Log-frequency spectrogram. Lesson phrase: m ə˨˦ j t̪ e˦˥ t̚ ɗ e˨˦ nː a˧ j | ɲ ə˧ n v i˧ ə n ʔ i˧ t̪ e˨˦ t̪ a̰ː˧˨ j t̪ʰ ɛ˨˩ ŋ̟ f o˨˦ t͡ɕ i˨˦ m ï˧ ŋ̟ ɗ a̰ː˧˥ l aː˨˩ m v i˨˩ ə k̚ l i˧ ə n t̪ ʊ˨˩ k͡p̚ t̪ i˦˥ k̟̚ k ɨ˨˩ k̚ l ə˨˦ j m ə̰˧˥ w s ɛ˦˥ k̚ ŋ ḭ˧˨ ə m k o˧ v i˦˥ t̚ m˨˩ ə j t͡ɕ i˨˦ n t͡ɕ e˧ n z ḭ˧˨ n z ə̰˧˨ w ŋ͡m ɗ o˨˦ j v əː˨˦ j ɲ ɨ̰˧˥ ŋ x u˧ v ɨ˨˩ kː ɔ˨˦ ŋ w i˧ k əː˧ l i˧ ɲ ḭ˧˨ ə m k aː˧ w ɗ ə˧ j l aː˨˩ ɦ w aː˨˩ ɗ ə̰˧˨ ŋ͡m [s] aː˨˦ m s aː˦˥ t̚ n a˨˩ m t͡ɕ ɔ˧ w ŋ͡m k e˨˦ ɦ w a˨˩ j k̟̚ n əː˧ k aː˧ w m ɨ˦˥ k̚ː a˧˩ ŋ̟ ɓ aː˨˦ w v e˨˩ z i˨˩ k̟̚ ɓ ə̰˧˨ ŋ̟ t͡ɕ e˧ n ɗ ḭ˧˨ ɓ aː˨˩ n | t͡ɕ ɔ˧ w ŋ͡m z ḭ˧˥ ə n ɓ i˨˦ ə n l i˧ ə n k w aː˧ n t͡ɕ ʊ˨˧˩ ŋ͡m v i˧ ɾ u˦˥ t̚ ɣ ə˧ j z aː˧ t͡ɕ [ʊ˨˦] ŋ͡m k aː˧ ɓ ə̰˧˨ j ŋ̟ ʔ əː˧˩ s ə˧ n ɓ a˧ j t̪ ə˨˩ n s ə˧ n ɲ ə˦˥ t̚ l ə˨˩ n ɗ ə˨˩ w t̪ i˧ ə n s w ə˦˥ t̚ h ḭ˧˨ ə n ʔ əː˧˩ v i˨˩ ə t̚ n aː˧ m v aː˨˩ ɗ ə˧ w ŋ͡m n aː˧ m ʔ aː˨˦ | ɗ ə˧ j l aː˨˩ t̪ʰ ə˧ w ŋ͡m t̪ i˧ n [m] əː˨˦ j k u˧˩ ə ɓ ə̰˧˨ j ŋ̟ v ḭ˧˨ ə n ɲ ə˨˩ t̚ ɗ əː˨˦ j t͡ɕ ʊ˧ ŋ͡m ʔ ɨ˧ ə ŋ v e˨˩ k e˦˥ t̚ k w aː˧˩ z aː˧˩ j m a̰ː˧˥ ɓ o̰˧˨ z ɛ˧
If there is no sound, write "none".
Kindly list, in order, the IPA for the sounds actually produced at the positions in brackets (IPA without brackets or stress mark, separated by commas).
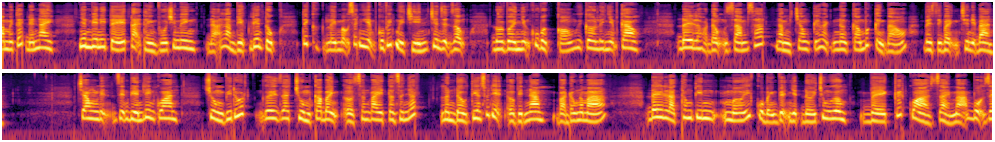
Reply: z, ʊ˨˩, m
